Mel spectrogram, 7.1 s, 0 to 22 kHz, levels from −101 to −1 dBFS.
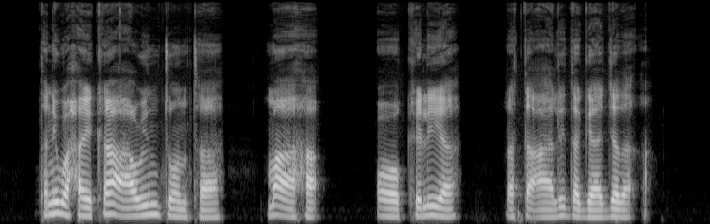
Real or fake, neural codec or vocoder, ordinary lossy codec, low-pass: real; none; none; none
